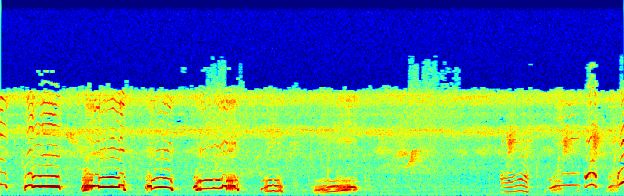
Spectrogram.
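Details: Puppies whimpering in a run of high, tonal whines, each arching up then sliding down. Calls come in quick bursts about once a second, with a brief quiet gap before softer rising yelps resume.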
